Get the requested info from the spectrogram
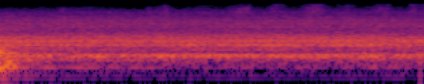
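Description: A steady background hum with one constant tone, unchanging throughout.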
